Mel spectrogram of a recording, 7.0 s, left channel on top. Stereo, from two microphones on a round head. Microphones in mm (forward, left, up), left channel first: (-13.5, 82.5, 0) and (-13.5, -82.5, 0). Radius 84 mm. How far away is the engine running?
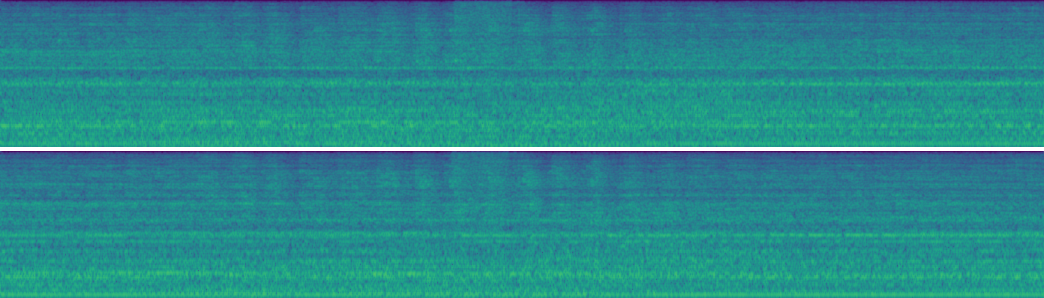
About 4.5 m.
